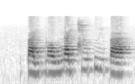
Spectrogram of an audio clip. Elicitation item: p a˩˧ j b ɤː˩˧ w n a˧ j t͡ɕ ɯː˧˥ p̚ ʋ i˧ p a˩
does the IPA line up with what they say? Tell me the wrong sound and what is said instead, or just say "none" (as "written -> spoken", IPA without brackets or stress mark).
ɤː˩˧ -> ɔː˩˧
